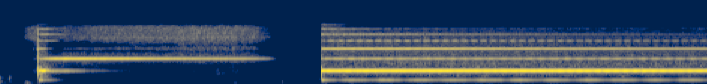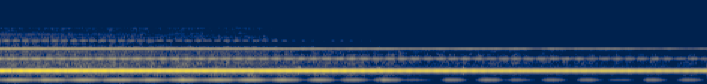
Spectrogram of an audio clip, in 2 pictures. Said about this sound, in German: Und jetzt werde ich eine Glocke einladen.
